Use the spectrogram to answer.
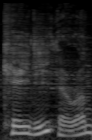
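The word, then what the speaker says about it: Cady Heron: bien je te laisse résumer le film alors KD eron pour bien le prononcer à 16 ans jusqu'ici elle grandissait en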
